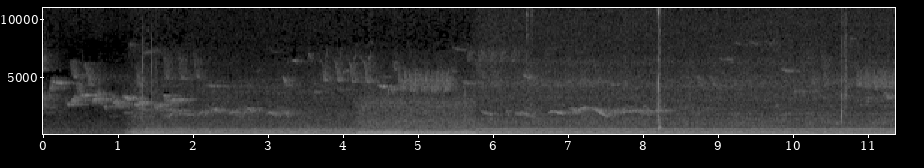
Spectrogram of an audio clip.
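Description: Outdoor ambience: small birds chirping over a steady low hum, with a couple of faint clicks.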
